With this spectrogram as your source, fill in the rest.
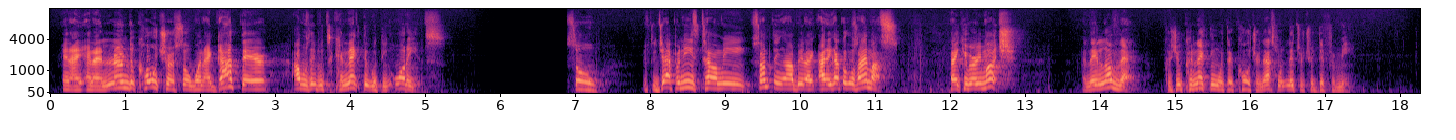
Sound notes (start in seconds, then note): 10.5 speaking foreign language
